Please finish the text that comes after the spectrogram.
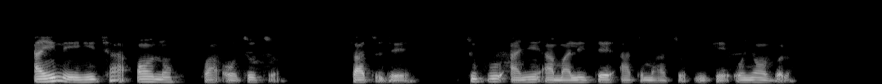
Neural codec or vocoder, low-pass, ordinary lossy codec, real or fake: none; 3.6 kHz; none; real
